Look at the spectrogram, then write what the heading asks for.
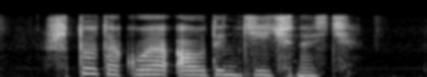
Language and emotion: Russian, neutral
